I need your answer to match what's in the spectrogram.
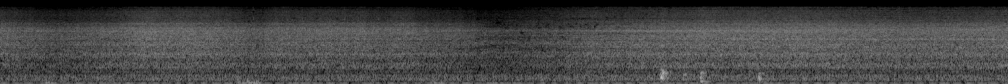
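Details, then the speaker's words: Philips AIS8540/80 steam iron that had no steam output but powered on normally, tested after water pump replacement: steady, strong even steam hiss with faint clicks near the end, normal steam output restored. "Testez le système de distribution d'eau en appuyant sur le bouton ; la vapeur doit sortir normalement."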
